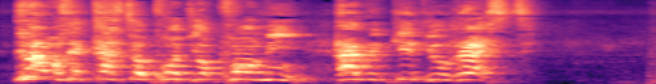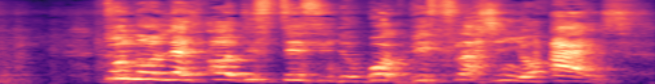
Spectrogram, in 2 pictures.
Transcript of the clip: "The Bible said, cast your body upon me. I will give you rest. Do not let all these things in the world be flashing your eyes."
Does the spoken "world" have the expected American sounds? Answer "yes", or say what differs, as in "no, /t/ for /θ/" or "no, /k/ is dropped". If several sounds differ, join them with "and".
no, /l/ is dropped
